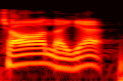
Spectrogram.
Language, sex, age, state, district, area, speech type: Sanskrit, male, 18-30, Karnataka, Bangalore Urban, urban, read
